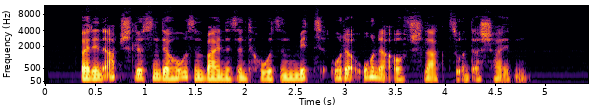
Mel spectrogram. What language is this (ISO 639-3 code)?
deu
